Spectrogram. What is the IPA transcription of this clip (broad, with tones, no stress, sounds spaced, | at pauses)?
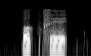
ʊ˨˥ k̚ f yː˨ t̚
